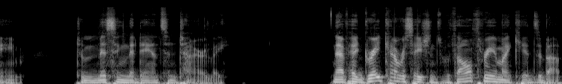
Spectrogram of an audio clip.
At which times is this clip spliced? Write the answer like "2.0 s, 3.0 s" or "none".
none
